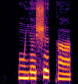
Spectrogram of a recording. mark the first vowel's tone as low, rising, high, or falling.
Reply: low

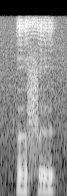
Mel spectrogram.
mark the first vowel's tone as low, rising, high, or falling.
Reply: rising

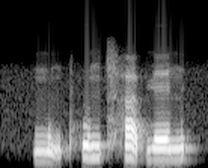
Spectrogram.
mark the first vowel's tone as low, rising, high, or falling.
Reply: low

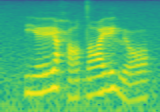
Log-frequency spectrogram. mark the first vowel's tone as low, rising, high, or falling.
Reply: rising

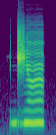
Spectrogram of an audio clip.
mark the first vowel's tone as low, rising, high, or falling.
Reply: high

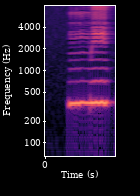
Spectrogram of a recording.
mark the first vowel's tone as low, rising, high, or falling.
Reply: high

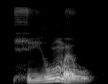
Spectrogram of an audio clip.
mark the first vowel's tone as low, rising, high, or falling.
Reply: rising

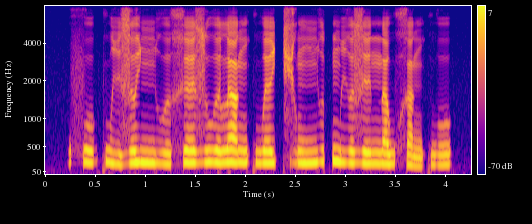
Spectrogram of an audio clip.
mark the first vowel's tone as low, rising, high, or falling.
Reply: rising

